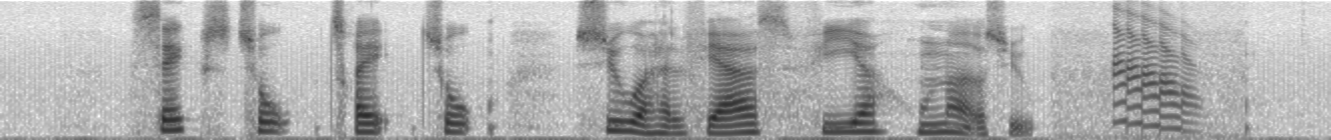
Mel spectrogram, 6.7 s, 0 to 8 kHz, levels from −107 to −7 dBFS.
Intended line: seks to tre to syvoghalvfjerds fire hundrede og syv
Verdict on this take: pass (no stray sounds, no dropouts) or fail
fail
